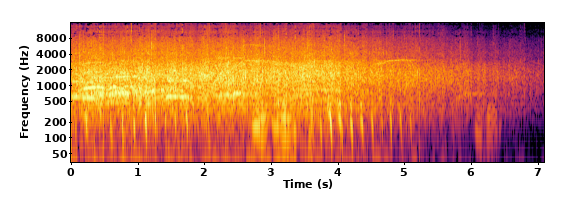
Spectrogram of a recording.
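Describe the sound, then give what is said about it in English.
A large audience claps steadily for Terry Gilliam in a dense, loud wash of applause that holds for several seconds, then gradually fades out, with a few faint voices mixed in. “Please give Terry Gilliam a warm round of applause.”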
